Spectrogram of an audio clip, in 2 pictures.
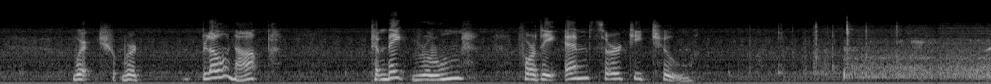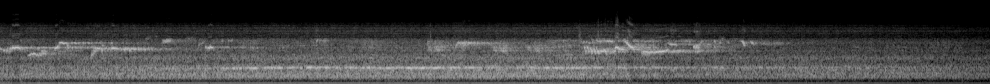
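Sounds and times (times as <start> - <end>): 
speech: 0.7 - 2.9, 3.7 - 7.0
steady background tone: 8.5 - 19.7
blackbird singing fluty warbled phrases: 9.9 - 12.4, 14.2 - 17.8.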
